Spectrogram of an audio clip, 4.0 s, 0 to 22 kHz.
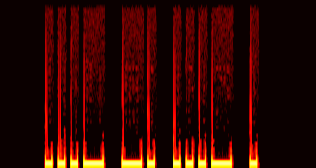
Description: Morse code, heard as a keyed tone, about 15 wpm, 700 Hz. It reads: VNVE
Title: All Cut Numbers - 4-Digit 15wpm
